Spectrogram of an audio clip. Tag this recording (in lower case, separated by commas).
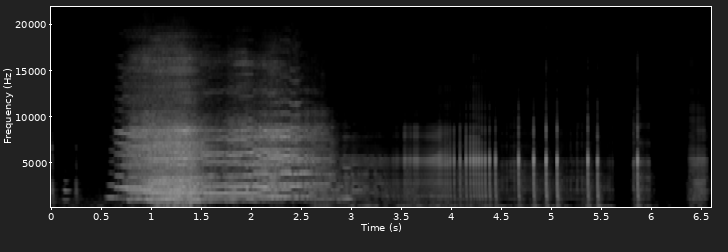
squeak, home sounds, door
